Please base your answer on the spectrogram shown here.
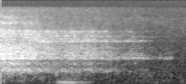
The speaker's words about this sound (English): Exhale out through your mouth.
